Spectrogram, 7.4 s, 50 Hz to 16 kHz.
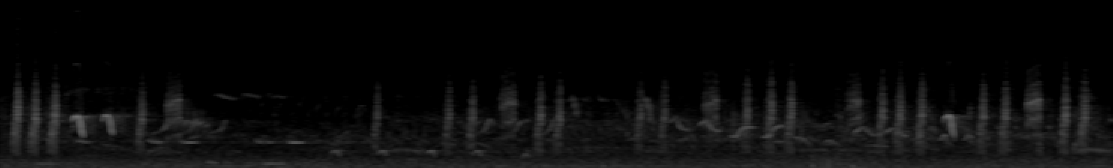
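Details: Sedge warbler singing at Ilmatsalu, Estonia, on 26 May 2017: a fast, continuous run of dry chattering notes, clicks and short buzzy trills mixed with whistled slurs, varied throughout, over a faint background hiss.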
